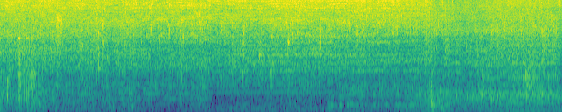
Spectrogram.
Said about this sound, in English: Give that a minute while I wash all this chicken off my hands.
